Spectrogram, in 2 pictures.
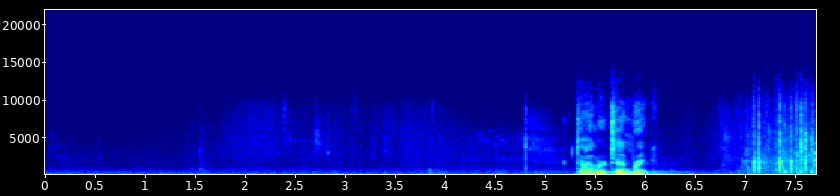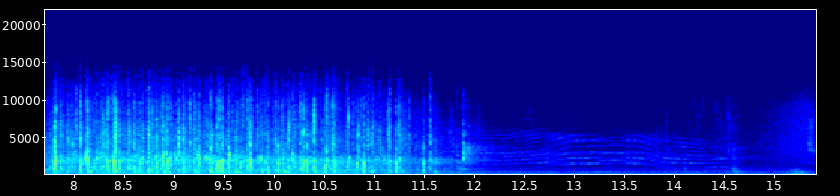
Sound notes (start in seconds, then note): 6.8 applause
